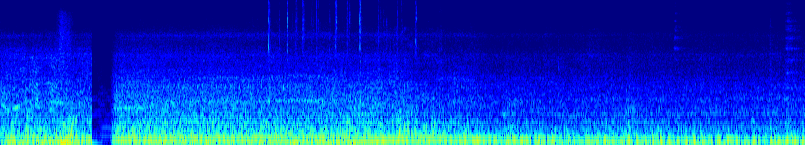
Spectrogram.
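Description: Police motorcycle engine running with a steady low hum as the bike rides, with road and wind noise picked up by the rider's onboard camera. The sound drops out briefly about a second in, then carries on.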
